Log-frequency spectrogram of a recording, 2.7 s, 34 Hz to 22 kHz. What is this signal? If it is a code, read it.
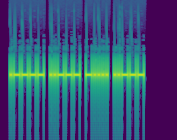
Morse code, heard as a keyed tone, about 40 wpm, 700 Hz. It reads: 1262
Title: Numbers - 4-Digit 40wpm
